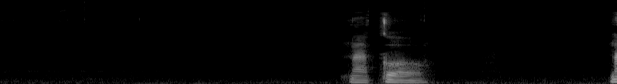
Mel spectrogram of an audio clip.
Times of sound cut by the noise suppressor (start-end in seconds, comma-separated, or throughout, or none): none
